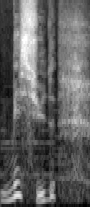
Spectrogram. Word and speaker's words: Messud: On dit Messud, on prononce Messud. le Messud, hein, voilà, c'est bien, je voulais pas faire... Mon grand-père disait pas nord, mais sud. Pas nord, Messud. Voilà, c'est en effet une bonne entrée en matière.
